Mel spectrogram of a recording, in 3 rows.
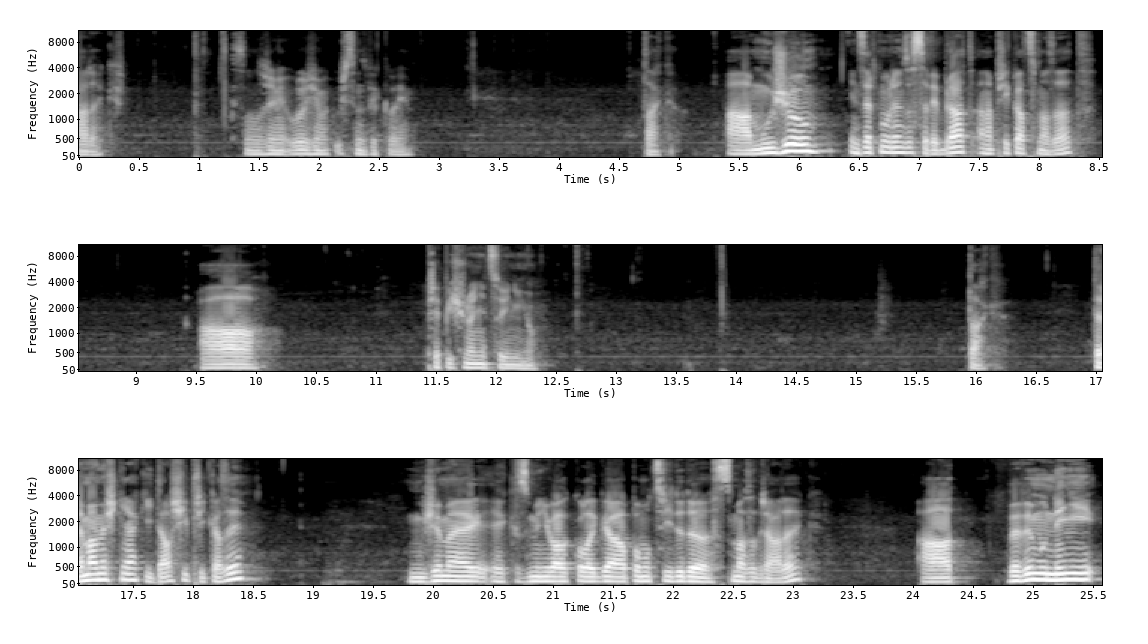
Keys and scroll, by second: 0.3-1.2 typing, 2.7-3.8 typing, 5.1-11.0 typing, 11.3 Escape, 12.2-12.9 typing, 20.9-21.5 typing, 22.9 typing.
